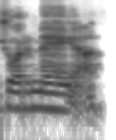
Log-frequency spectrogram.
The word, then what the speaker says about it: giornea: pronounced camicia, gamora, and giornea. So yeah, anytime you have that I after a C or a G in Italian, the I is not pronounced. The I softens that sound, the consonant that precedes it.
